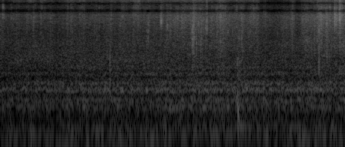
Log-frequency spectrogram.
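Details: Wild honey bees at a forest beehive give a low, steady droning buzz with layered hum bands that holds through the whole clip, faint beneath rustling and light patter.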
